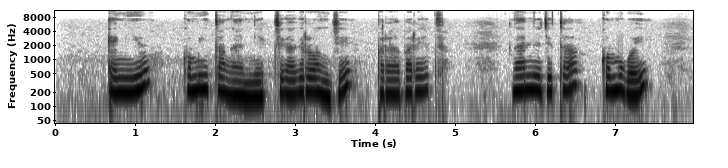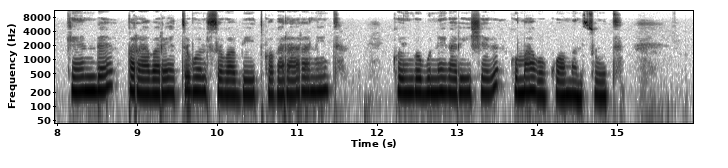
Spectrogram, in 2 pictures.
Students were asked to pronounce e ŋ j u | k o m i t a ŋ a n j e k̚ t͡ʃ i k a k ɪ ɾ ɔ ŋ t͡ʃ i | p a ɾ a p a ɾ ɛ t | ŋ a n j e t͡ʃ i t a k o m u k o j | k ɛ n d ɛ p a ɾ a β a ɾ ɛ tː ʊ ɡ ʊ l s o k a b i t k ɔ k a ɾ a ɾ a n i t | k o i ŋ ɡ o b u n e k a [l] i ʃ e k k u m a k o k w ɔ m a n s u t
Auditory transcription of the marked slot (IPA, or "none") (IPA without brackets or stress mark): ɾ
